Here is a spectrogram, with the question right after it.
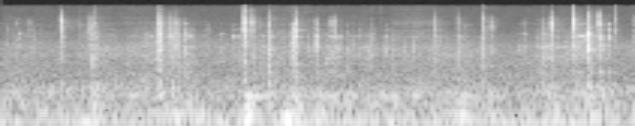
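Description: Fingertips and long nails push painted wooden beads along the metal rods of an upright wooden-frame abacus, so the beads clack together. The result is a quiet, irregular run of short, bright clicks and taps over a soft low background.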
